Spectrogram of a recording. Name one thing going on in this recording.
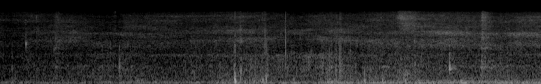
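An iron slides and scrapes softly over fabric on an ironing board.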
